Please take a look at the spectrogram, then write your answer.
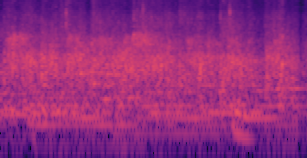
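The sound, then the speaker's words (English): An audience claps steadily for singers, a dense wash of many hands that stays loud and even throughout, with no pauses and no voices standing out above it. “Let's clap for them.”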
